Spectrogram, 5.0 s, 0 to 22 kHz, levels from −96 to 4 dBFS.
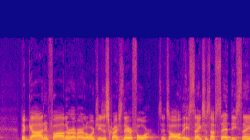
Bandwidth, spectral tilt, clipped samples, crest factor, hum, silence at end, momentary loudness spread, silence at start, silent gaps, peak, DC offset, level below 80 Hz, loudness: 16.5 kHz; -5.5 dB/octave; under 0.1%; 14 dB; none; 0 s; 6 LU; 0.45 s; none; -2 dBFS; under 0.1%; -50 dBFS; -16 LUFS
